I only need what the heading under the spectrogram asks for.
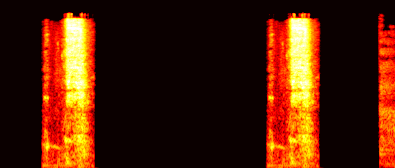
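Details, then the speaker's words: Two sneezes about three seconds apart, each a short inward breath then an explosive burst, from a man who sneezes on looking at the sun after leaving the house: photic sneeze reflex. "तो घर से बाहर निकलते ही मैं जब भी सूरज की तरफ देखता तो मुझे अजीब सी सेंसेशन होती नाक में, जैसा कि छींक के टाइम पर होती है। और गेस व्हाट, मुझे छींक आ जाती थोड़ी देर में।"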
